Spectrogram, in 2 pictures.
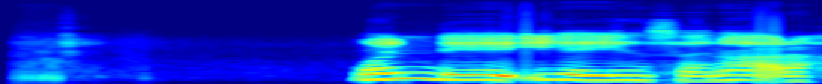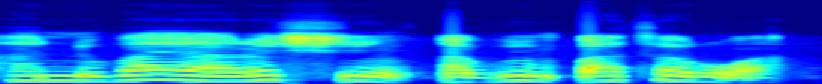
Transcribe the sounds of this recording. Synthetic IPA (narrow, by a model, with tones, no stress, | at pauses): wʔɐ˦nda˨jaː˦ʔɪ˦ja˨jɪ˦nsɐ˨naː˦ʔa̰˨rha˦nːuː˦baː˦jaː˨ɽɐ˦ʃɪ˨ŋʔa˨bɪ˦mɓaː˦tʰɐ˦rwaː˦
